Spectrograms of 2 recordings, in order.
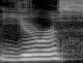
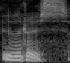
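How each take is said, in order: First: It is pronounced the English way. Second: It is pronounced the Norwegian way. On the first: "you would pronounce that Eurus, I get guess in English" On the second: "In Norwegian is Urus"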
